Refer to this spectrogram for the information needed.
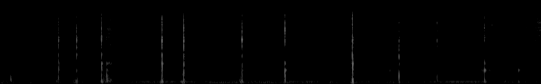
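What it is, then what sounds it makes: Empty paper coffee cup. An empty, hollow brown paper coffee cup is held in one hand and tapped with long nails. About a dozen sharp, bright clicks sound at an uneven pace, each stopping almost instantly with no ring, over a quiet low hum.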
